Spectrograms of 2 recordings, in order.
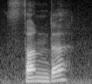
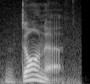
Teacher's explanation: where English developed a th sound in certain words, German went off in a slightly different direction and ended up with a d sound instead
